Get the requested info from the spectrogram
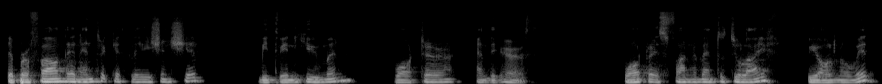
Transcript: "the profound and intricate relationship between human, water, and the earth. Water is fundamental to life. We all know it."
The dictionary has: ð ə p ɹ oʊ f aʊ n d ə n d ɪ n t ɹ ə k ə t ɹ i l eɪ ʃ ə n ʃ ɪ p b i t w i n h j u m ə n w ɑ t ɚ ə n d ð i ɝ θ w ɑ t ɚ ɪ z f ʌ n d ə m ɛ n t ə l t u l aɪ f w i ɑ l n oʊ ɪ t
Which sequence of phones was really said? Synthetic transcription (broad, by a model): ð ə p ɹ oʊ f aʊ n d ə n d ɪ n t ɹ ə k ə t ɹ i l eɪ ʃ ə n ʃ ɪ p b i t w i n h j u m ə n w ɑ t ɚ ə n d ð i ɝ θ w ɑ t ɚ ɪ s f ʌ n d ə m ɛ n t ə l t u l aɪ f w i ɑ l n oʊ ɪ t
